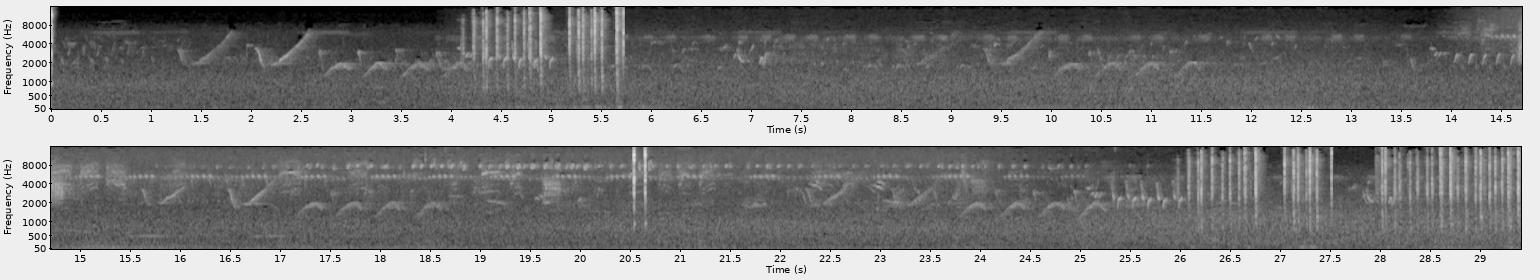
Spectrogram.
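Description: Small birds chirping over a steady background hiss, with two bursts of rapid clicks, one about four seconds in and one near the end, and a single sharp click midway.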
